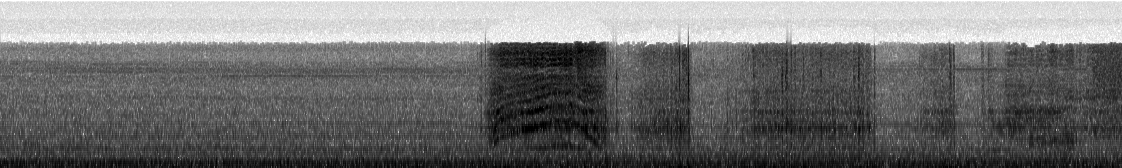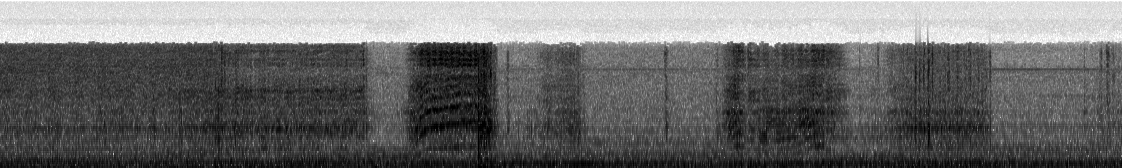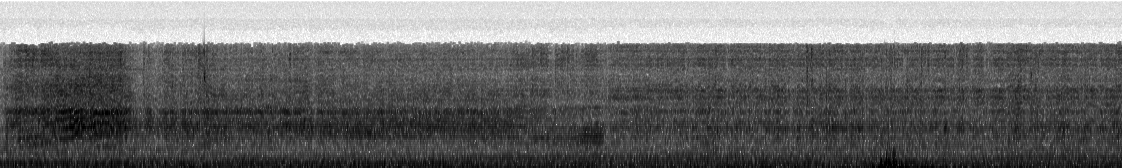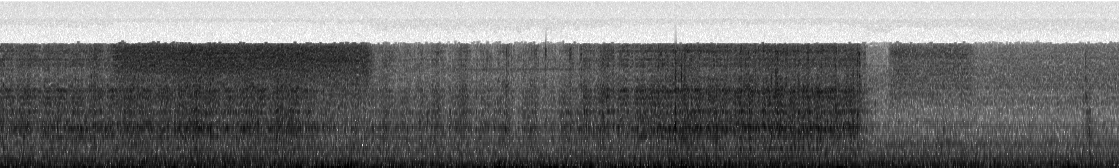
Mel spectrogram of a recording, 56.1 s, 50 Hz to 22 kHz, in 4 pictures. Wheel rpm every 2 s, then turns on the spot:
0, 0, 0, 80, 20, 20, 30, 30, 40, 60, 20, 30, 20, 10, 50, 30, 30, 30, 30, 30, 30, 30, 30, 20, 20, 40, 20, 0.
8-12 20-22 24-26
